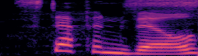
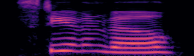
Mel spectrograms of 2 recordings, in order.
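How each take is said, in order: First: It is said with an f sound, like Stefan. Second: It is said with a v sound, like Steven. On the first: The speaker calls it wrong. "every time I see it, I want to say Stephenville" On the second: The speaker calls it right. "It's not Stephenville"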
